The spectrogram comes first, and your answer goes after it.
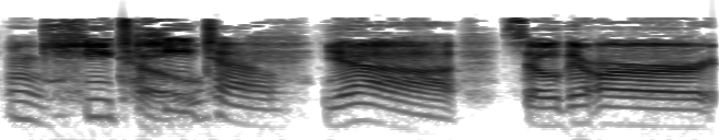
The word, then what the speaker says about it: keto: so this keto diet in Korean you usually pronounce the word KET uh but it is at least in American English keto keto yeah so there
